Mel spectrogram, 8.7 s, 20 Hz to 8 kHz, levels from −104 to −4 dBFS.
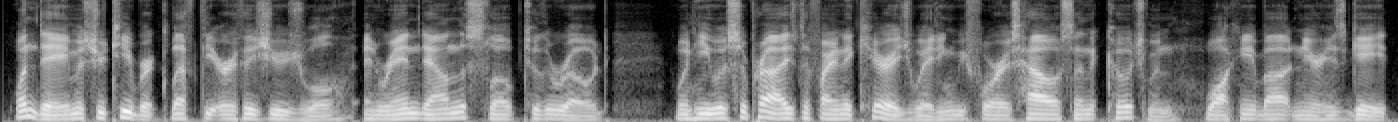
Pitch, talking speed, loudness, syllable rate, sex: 105 Hz, 255 wpm, -19 LUFS, 6.5 syllables/s, male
